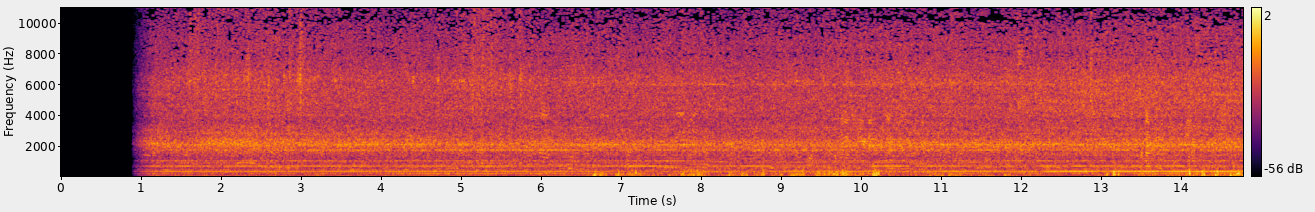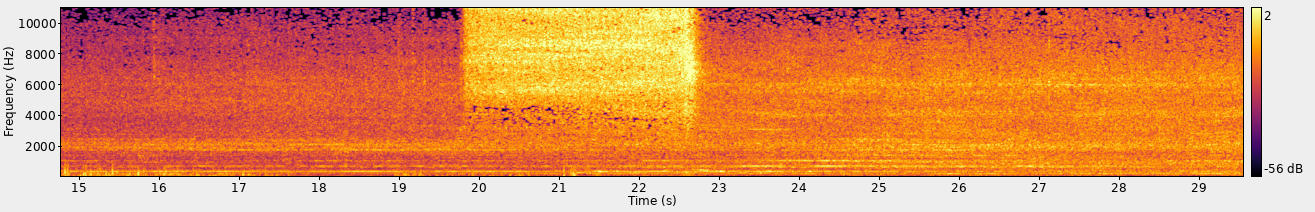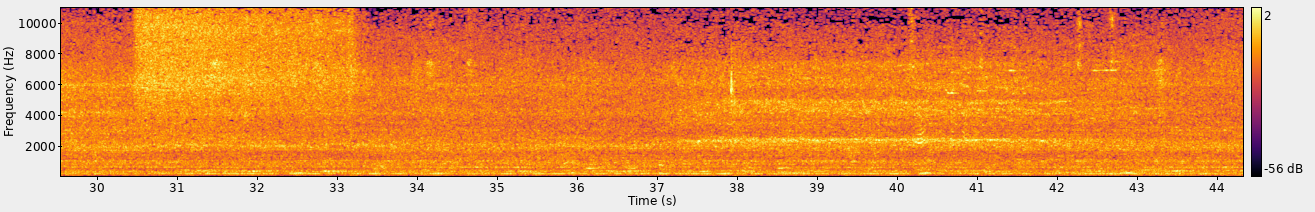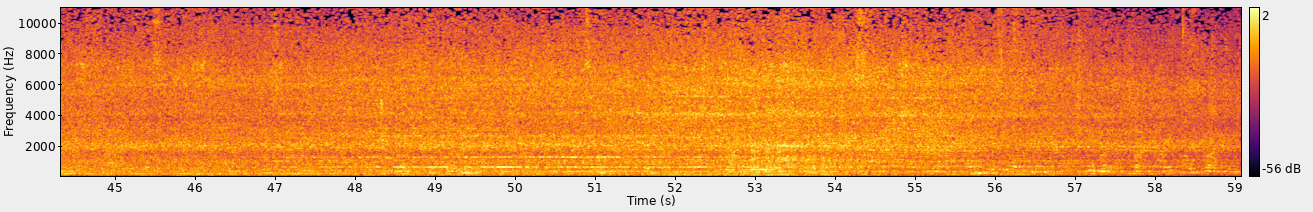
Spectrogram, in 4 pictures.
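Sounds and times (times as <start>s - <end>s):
train electric hum: 0.9s - 59.0s
high hiss bursts: 19.8s - 22.9s.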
